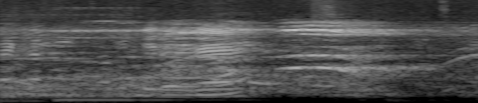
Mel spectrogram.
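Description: Crowd of young schoolchildren talking and calling out together, over music with a low bass line that drops out about halfway through.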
